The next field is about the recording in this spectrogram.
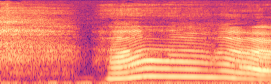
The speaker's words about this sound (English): Stop. We're yawning. Please stop yawning, because every time you do it, I have to.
